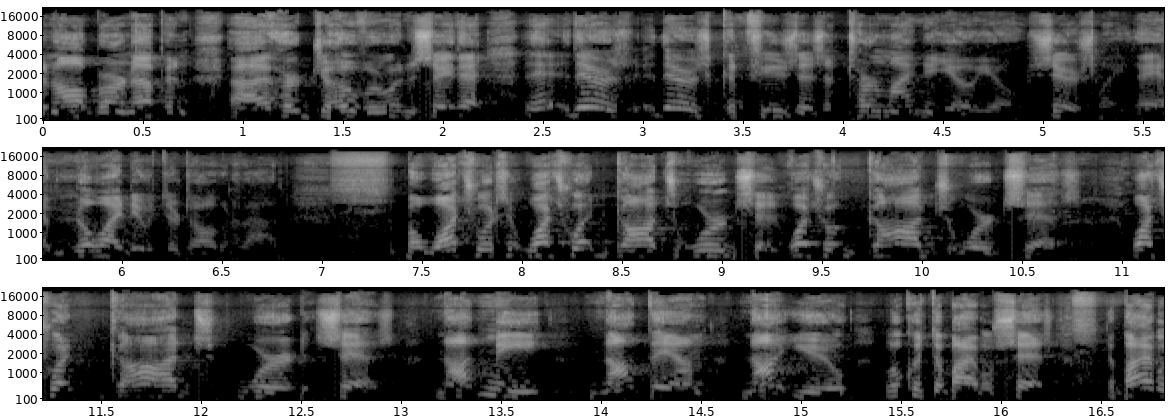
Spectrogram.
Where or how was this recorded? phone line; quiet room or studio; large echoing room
large echoing room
